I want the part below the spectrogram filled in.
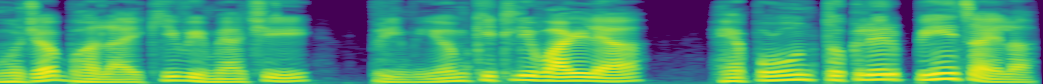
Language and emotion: Goan Konkani, sad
